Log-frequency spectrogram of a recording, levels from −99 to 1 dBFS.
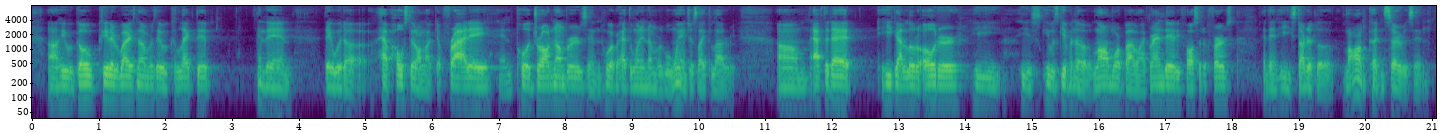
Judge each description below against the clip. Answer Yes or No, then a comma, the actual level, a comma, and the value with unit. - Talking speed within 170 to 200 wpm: Yes, average, 190 wpm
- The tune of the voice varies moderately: No, narrow, 1.8 semitones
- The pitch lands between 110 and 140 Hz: No, very low, 90 Hz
